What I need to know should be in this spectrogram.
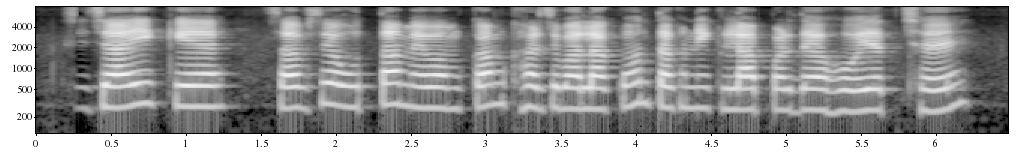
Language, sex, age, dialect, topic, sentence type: Maithili, female, 36-40, Eastern / Thethi, agriculture, question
